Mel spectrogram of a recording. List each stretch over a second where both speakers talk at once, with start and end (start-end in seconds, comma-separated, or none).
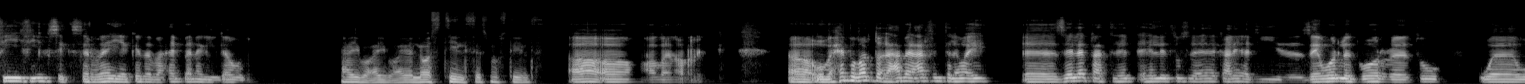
none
